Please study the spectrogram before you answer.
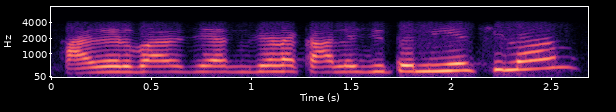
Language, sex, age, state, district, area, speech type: Bengali, female, 45-60, West Bengal, Uttar Dinajpur, urban, conversation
